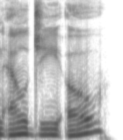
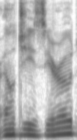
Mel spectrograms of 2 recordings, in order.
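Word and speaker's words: LG-0: I acquired a early 60s Gibson LGO or LG0, depending on how you like to pronounce it.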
